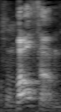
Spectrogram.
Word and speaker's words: Botham: Is it Botham or Botham? Botham.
